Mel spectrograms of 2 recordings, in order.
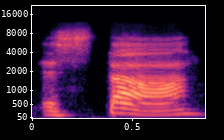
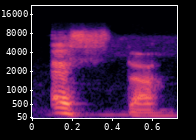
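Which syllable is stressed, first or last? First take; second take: last; first. First: The stress is on the last syllable. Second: The stress is on the first syllable. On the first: It means is. "One has a stress at the end. Está, that means is" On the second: It means this. "And esta means this"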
